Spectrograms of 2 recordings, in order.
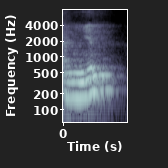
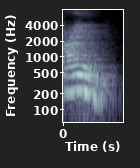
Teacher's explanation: tempat keluarnya hurufnya yaitu dari tengah tenggorokan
